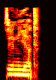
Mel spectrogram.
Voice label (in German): "sinniert", german; adjectives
